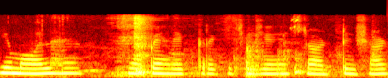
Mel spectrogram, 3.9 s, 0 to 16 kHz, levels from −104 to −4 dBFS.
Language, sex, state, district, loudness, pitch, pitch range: Hindi, female, Jharkhand, Sahebganj, -15 LUFS, 225 Hz, 215-235 Hz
